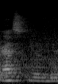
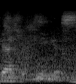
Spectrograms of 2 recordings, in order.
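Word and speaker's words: gastrocnemius: Is that How do you pronounce this? Gastricnemius? Yeah. Gastricnemius. Gastricnemius.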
